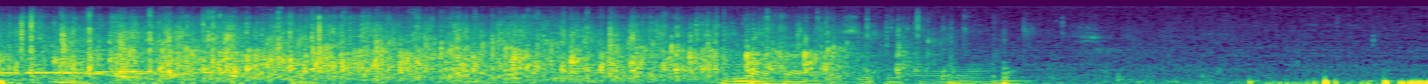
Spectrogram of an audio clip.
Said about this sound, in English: Awesome. Give him a hand clap. Yeah.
